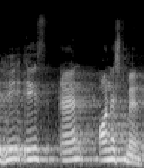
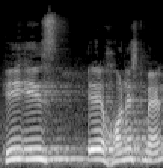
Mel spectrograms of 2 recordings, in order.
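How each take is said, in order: First: An honest with the h silent, honest said as "onest"; the correct take with a silent h; correct article. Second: Said in the usual way. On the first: Shown as a demonstration. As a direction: stress an honest, dropping the h sound. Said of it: "আসলে উত্তর হবে". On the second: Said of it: "এটা ভুল".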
